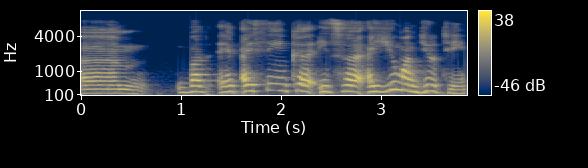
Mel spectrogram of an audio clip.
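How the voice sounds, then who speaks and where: A woman with a strong Italian accent, speaking at a very slow pace. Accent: thick Italian. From Italy. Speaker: interview guest. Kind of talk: podcast interview. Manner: halting.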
